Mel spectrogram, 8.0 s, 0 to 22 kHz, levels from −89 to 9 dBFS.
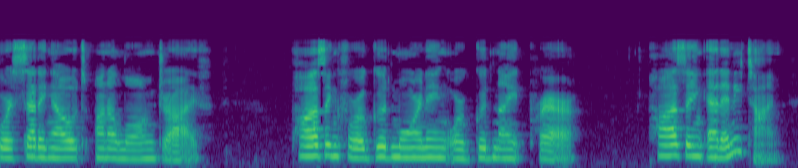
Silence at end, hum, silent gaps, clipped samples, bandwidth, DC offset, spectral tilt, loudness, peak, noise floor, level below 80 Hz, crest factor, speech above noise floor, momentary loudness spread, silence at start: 0.2 s; none; none; under 0.1%; 9.4 kHz; under 0.1%; -4 dB/octave; -23 LUFS; -6 dBFS; -73 dBFS; -70 dBFS; 18 dB; 49 dB; 9 LU; 0 s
